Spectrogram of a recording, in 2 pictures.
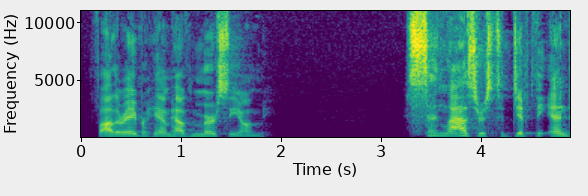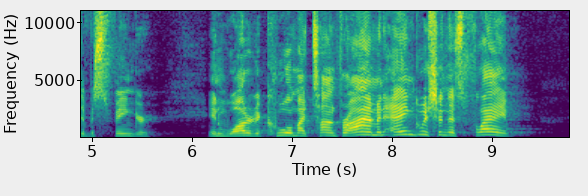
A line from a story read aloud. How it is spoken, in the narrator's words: He cries out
